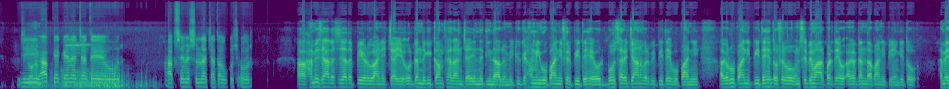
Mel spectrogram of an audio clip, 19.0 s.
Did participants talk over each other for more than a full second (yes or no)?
no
